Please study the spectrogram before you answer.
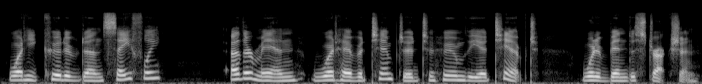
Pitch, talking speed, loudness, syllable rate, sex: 195 Hz, 160 wpm, -17 LUFS, 4.7 syllables/s, female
